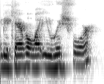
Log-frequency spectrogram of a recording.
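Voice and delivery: normal talking voice

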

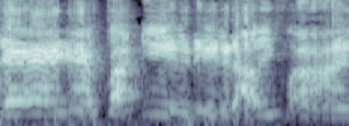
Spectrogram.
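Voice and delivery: put-on loud, very high drunken brush-off. Retelling what a drunk friend said when told to be careful: imitating drunk Taz. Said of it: "he gave me the typical Taz, like".

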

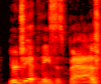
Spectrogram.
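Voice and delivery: ordinary talk

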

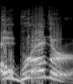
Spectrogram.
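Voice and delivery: excited, high-pitched exclamation. Suggesting how a texter said a line: excited Hulk Hogan voice. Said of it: "Like, excited, Hulk Hogan".

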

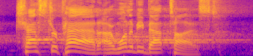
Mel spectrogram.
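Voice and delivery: put-on child's voice shouting at the top of lungs. Retelling how a kid in church shouted to the pastor: imitating a kid shouting. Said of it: "he shouted out at the top of his lungs".

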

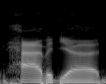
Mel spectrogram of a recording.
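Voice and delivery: thick Boston accent with r's dropped. Recalling playing Ultimate Frisbee after school, switching to a Boston accent. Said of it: "yes, I am from Boston".

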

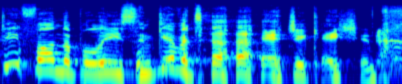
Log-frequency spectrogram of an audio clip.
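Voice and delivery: said through a laugh. Comedy podcast host making a point about teachers, said with a laugh. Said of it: "I'm going to say it with a laugh".

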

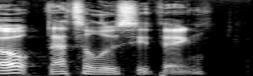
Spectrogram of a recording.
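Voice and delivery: ordinary delivery

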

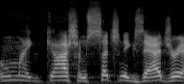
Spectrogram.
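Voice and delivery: normal talking voice

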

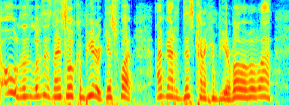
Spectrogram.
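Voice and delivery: rapid, rattled-off fast chatter. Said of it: "she starts talking real fast".

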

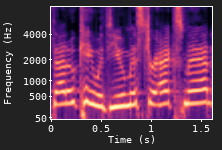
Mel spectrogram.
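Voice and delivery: ordinary delivery

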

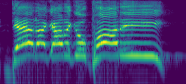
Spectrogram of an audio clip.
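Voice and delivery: very high, shrill, very loud, drawn-out scream. Dad retelling how Jamie stood up on her potty and called him; retelling a scream. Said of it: "she stands up on the potty and she screams".

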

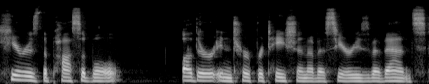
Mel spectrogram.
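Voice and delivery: plain

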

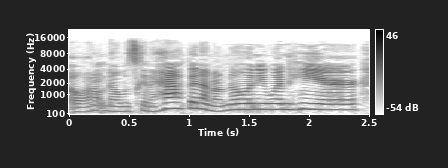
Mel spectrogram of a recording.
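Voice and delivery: ordinary delivery

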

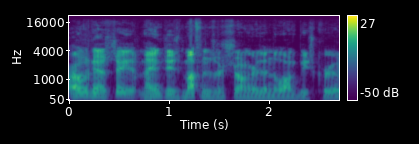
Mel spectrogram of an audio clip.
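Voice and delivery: speaking with mouth full, chewing. Podcast host talking while eating muffins, talking with mouth full. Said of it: "You can't talk with your mouth full".

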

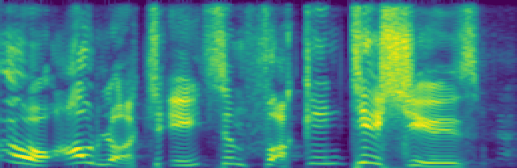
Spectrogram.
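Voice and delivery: loud, high tough-guy voice. Acting out the vacuum cleaner's reply when asked what it wants, in a Jason Statham voice. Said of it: "He sounded a lot like Jason Statham".

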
